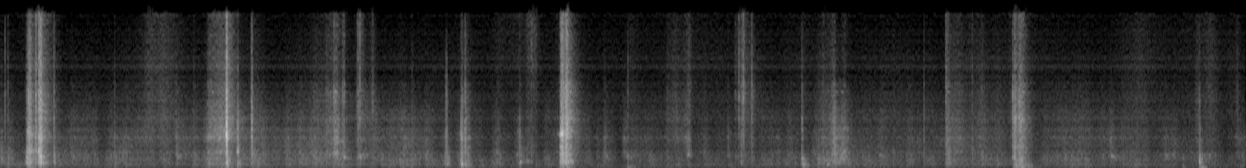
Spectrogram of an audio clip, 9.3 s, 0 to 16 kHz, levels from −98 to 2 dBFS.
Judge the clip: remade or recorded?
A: remade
